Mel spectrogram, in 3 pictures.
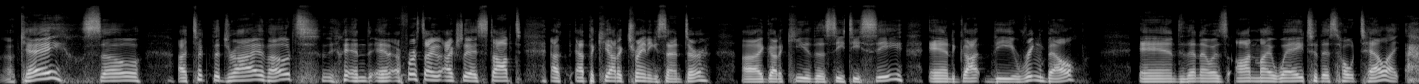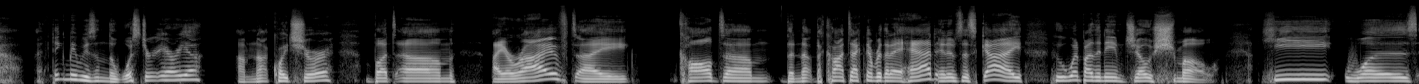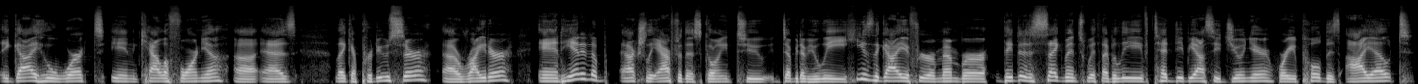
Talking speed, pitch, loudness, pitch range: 185 wpm, 150 Hz, -20 LUFS, 140-175 Hz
